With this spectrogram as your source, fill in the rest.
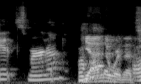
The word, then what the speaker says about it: Smyrna: in smyrna is that how you say it smyrna yeah i know where that's at yeah yeah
